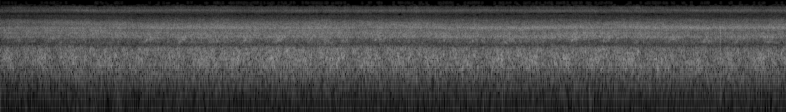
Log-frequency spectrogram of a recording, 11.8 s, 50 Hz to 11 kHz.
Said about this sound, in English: In the following examples, you will hear a submarine at close range, then at long range. In both cases, the submarine is at periscope depth and at a speed of 6 knots. First, the sub at a range of approximately 200 yards.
